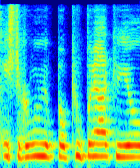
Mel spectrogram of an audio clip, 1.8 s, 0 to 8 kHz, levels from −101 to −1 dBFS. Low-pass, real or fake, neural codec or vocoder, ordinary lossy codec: 7.2 kHz; fake; codec, 16 kHz, 0.5 kbps, FunCodec, trained on Chinese and English, 25 frames a second; MP3, 64 kbps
